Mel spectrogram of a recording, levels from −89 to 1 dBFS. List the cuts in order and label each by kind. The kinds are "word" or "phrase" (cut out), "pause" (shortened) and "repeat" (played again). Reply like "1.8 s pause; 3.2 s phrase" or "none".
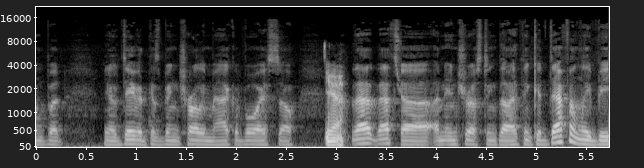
1.1 s word; 1.4 s word; 3.2 s word; 3.7 s word; 4.6 s word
